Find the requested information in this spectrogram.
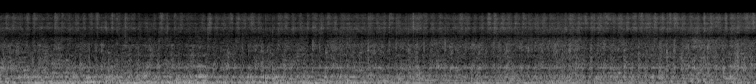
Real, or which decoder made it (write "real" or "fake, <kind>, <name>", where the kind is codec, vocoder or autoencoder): fake, codec, SNAC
